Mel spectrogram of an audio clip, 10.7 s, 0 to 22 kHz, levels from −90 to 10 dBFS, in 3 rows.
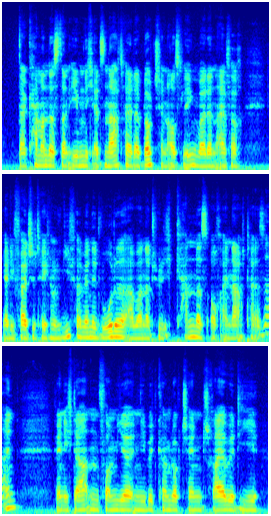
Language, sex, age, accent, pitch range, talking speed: German, male, 20-39, German, 105-130 Hz, 215 wpm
